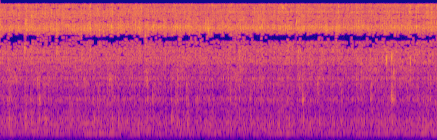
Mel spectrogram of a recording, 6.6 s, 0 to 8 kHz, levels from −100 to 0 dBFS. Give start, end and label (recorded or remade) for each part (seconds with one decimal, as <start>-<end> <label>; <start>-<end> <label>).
0.0-6.6 recorded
